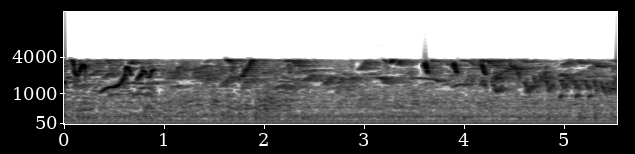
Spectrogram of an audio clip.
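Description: Songbirds singing in a song contest: a quick run of whistled notes, rising sweeps and chirps from several birds, growing busier near the end.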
